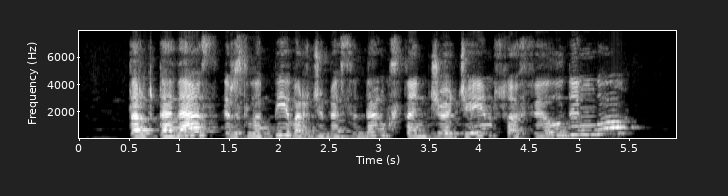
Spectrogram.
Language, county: Lithuanian, Tauragė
